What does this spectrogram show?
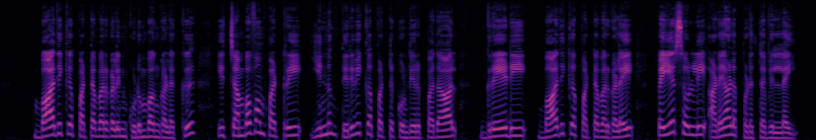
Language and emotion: Tamil, neutral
